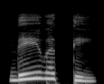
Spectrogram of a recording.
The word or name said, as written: ಧಾವತಿ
